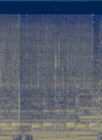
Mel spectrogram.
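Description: Besan, gram flour, poured straight into hot oil with hing and chilli sizzles softly and steadily close by, a gentle crackling fry with a faint low hum underneath.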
